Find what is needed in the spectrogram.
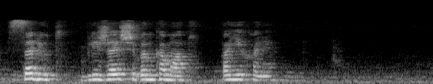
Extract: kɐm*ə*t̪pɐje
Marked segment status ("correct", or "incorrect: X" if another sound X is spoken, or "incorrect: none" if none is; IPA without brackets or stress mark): incorrect: a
